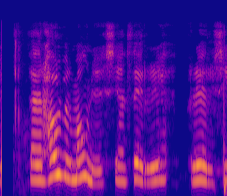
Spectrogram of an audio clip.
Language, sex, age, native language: Icelandic, male, 11, Icelandic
